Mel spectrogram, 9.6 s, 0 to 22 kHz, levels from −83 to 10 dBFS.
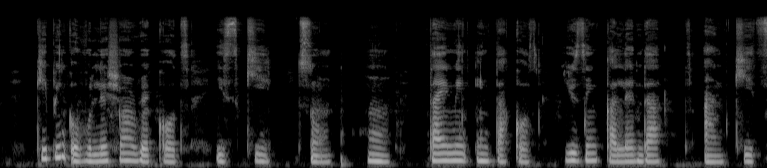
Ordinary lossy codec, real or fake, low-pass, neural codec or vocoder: none; real; 14.4 kHz; none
